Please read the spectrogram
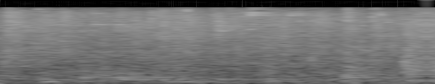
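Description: An audience shuffling and rustling as people get up from their chairs and kneel down together, a steady jumble of clothing and movement noise.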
